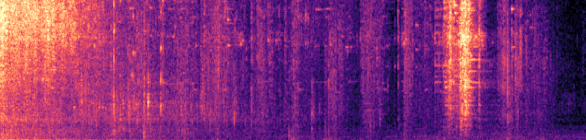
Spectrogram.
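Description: Heavy footsteps crunch on stone.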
